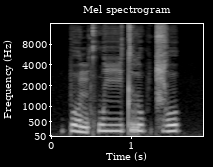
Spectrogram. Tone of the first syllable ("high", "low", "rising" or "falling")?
low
